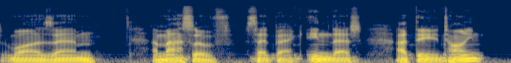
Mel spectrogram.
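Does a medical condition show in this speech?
Yes: motor neurone disease; very slowly progressing semi-benign variant, normal life expectancy, diagnosed by professor Orla Hardiman at Beaumont; symptoms over five years, diagnosed last year, semi-stable, unsteady on feet, less progressed than others; slurred voice, sounds drunk, voice change followed balance problems, deliberate pauses while speaking.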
